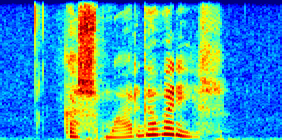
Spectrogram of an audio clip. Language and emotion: Russian, positive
